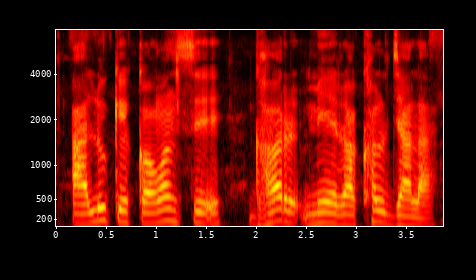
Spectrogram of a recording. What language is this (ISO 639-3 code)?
bho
